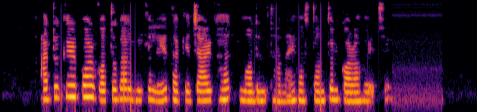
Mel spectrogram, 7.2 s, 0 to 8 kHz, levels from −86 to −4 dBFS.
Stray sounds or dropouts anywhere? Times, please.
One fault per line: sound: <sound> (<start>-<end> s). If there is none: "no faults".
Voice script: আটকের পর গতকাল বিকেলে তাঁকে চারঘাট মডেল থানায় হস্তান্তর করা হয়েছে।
no faults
